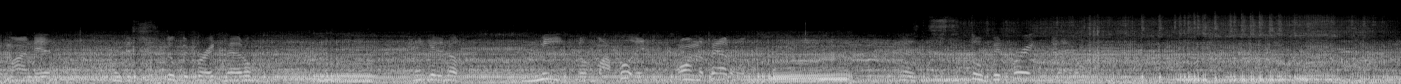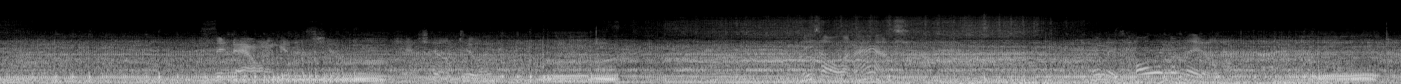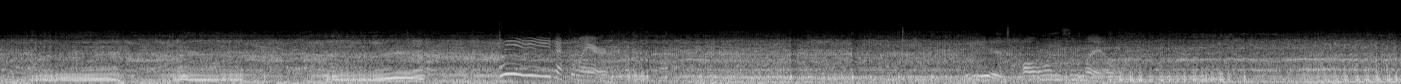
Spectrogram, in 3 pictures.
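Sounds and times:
dirt bike engine revving: 0:00.0 - 0:42.0.

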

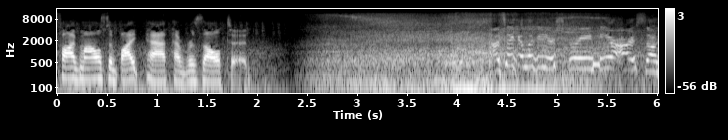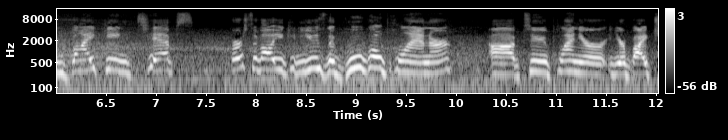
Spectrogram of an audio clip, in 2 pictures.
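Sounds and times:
vehicle passing on street: 0:02.3 - 0:10.4.

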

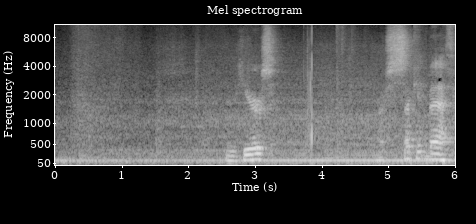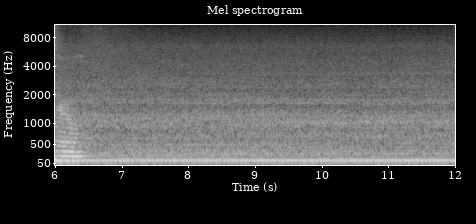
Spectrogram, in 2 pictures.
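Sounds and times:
ventilation fan hum: 0:00.0 - 0:12.0.

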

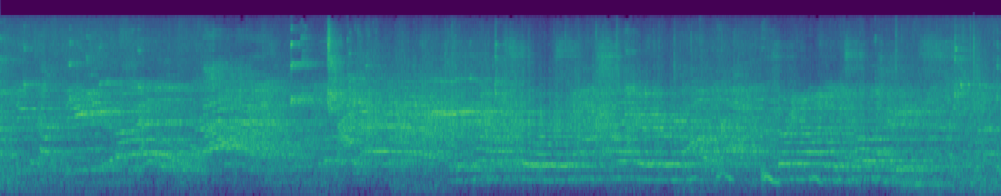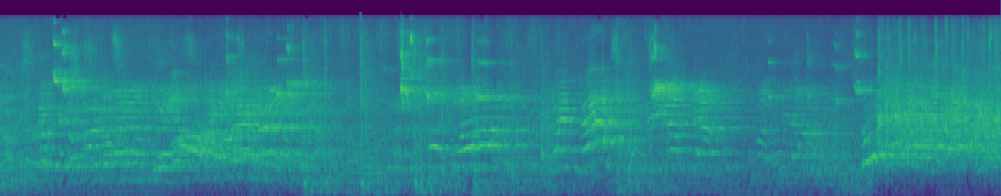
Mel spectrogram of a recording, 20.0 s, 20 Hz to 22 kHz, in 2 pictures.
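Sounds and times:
sneakers squeaking: 0:00.0 - 0:01.4, 0:02.7 - 0:05.5, 0:06.6 - 0:11.4, 0:12.1 - 0:18.8
players and spectators voices: 0:00.0 - 0:20.0
basketball bouncing: 0:13.0 - 0:15.6.

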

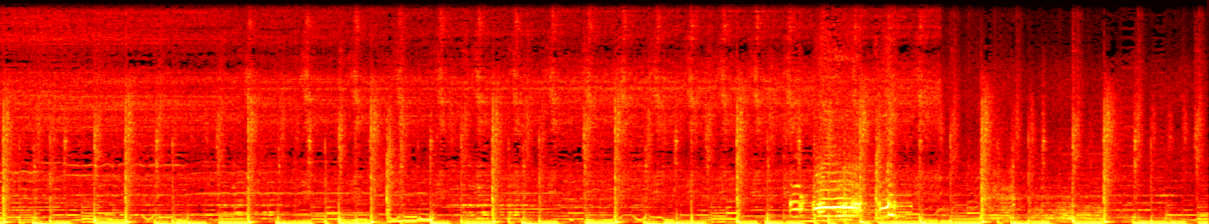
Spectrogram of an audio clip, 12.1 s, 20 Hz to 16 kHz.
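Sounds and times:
background music with beat: 0:00.0 - 0:12.0
rooster crowing: 0:07.9 - 0:09.2.

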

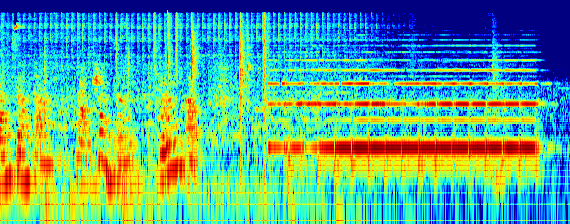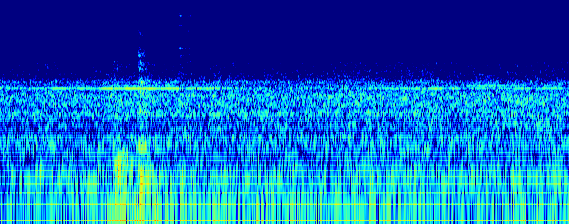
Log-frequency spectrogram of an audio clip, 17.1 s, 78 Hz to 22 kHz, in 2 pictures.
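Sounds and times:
lift car hum: 0:00.0 - 0:08.5
clicks: 0:01.6 - 0:05.4
lift door warning tone: 0:03.8 - 0:08.5.

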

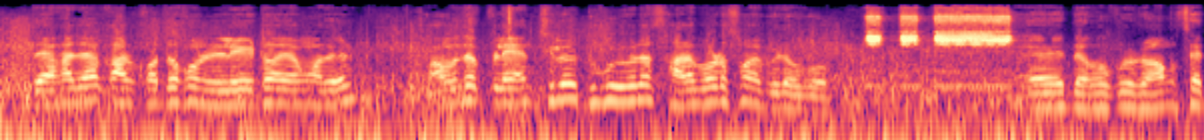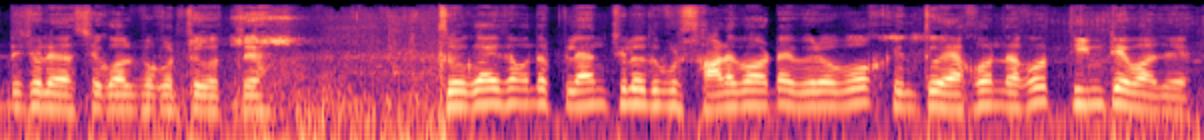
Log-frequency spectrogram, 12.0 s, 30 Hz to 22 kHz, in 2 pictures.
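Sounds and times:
man talking: 0:00.0 - 0:04.2, 0:05.0 - 0:07.5, 0:08.2 - 0:12.0
vehicle horn tooting: 0:04.3 - 0:05.1, 0:07.0 - 0:07.6.

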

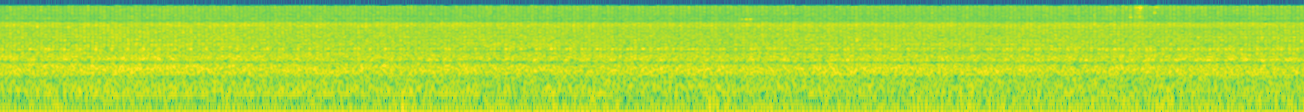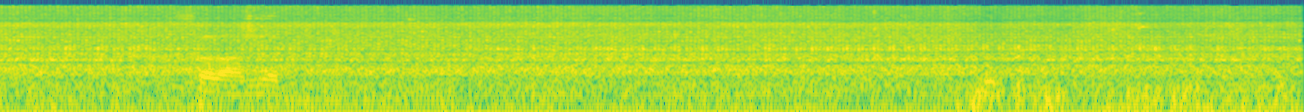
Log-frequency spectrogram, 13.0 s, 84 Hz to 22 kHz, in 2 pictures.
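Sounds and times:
tractor diesel engine running: 0:00.0 - 0:13.0.

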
